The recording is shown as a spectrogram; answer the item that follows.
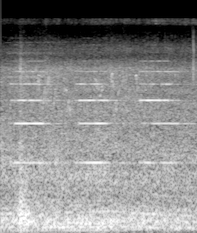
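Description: A truck's reversing alarm beeping repeatedly, a high steady-pitched beep that sounds and stops in turn.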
